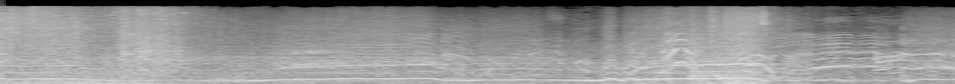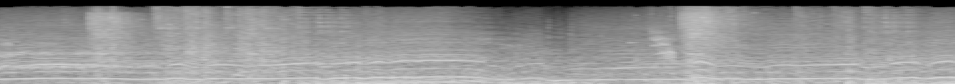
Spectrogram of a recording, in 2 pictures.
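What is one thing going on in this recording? A car crashes loudly into objects by the road.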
